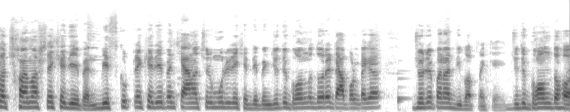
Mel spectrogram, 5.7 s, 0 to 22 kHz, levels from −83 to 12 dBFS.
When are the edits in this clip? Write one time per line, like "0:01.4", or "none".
none

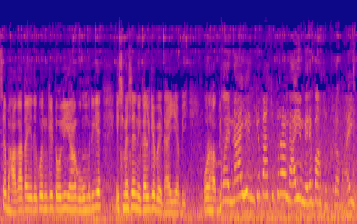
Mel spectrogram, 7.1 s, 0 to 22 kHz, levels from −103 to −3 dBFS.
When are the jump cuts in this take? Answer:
0:04.4

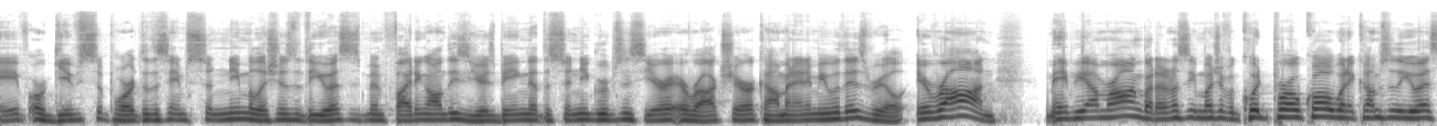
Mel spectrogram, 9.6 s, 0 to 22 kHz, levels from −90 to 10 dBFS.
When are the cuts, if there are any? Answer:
none

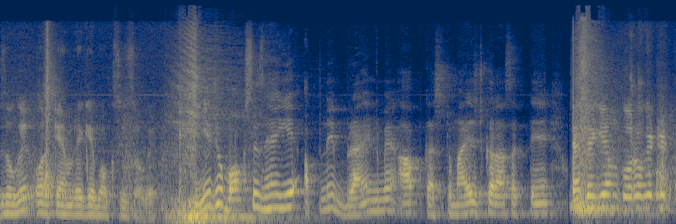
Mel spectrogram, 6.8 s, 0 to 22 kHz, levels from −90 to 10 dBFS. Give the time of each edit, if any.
0:01.8
0:05.7

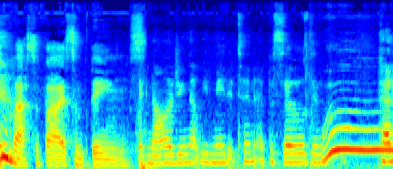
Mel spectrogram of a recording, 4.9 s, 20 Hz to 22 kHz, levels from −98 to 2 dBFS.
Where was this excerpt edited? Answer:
0:01.7

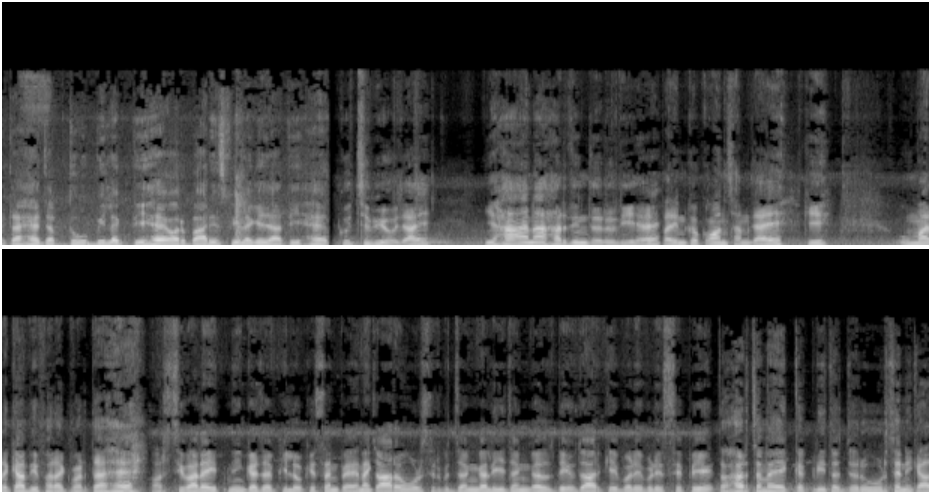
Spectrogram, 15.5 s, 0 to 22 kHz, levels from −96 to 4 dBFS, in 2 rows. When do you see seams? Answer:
0:02.8
0:05.5
0:09.1
0:10.8
0:13.7

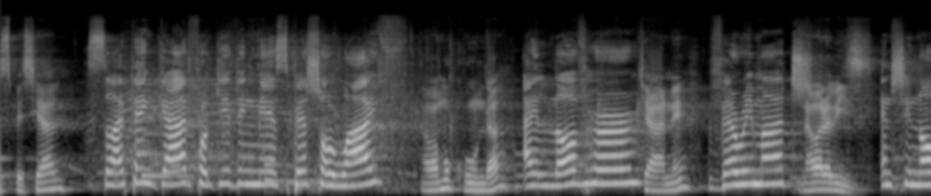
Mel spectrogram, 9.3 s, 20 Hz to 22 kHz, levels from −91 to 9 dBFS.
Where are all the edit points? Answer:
none

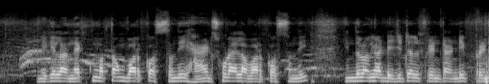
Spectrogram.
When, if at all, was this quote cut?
0:03.7

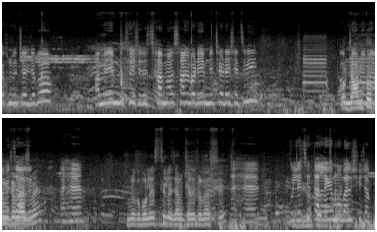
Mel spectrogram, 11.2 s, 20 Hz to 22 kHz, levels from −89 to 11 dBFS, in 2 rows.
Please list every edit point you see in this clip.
none

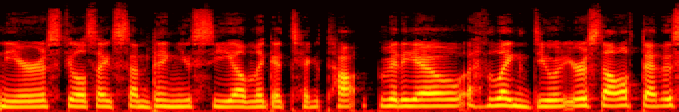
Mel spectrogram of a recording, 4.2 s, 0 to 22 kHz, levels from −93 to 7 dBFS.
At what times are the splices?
none

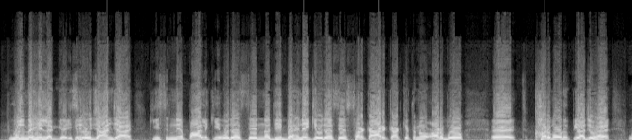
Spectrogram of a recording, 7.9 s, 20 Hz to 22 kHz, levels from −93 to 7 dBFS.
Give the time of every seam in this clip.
0:00.9

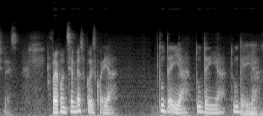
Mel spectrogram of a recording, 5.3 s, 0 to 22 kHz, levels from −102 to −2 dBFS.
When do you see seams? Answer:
none

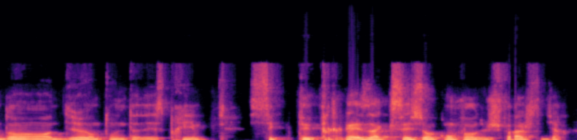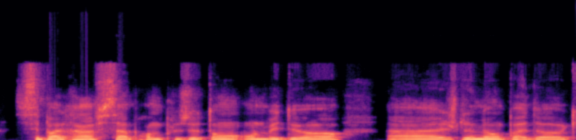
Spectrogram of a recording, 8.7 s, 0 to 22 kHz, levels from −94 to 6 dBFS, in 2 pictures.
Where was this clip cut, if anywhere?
none

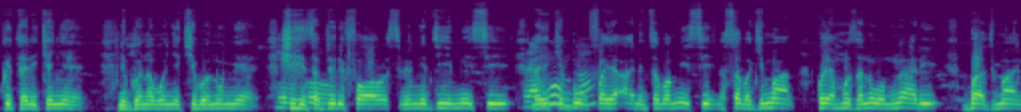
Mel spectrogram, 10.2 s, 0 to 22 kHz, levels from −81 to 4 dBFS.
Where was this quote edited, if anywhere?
none

